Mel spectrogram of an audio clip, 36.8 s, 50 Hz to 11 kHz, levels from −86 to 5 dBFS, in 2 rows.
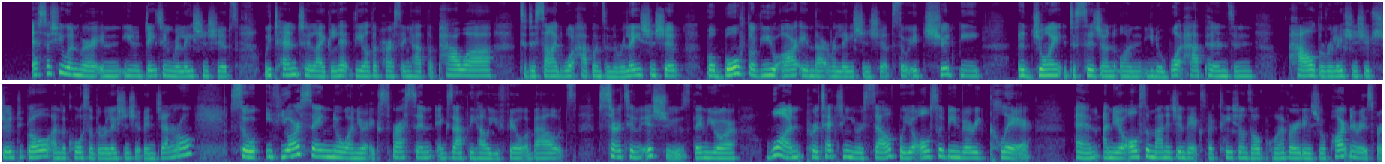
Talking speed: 165 wpm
